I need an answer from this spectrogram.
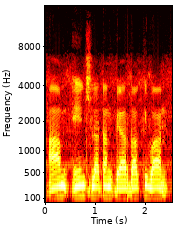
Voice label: Korku; Do you love me?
